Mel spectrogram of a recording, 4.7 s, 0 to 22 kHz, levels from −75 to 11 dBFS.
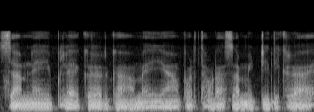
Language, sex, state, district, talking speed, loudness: Hindi, male, Himachal Pradesh, Shimla, 165 wpm, -16 LUFS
